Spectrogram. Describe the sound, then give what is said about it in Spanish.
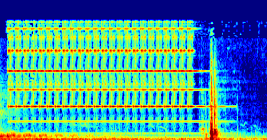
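A telephone rings with a steady, rapidly trilling electronic tone for about two seconds, then cuts off with a sharp click as the receiver is lifted and the call is answered. No one speaks. “Stephen toma el teléfono.”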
